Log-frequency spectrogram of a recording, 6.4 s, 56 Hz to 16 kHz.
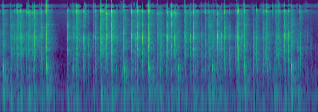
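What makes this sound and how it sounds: Fingertips type steadily on a white Keydous NJ80 mechanical keyboard with PBT plastic keycaps, producing a rapid run of short, crisp key taps with a deep, thocky low body. Each keystroke dies away almost instantly, with a brief pause a little over a second in before the typing continues and trails off softly at the end.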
